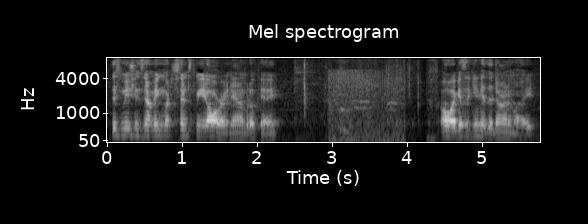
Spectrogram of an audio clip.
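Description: A man's voice: on the high side, quick pace, darkish tone, faint music behind. A young man narrating a video game as he plays, rambling and making self-mocking jokes. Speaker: gameplay commentator. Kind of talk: let's play commentary.

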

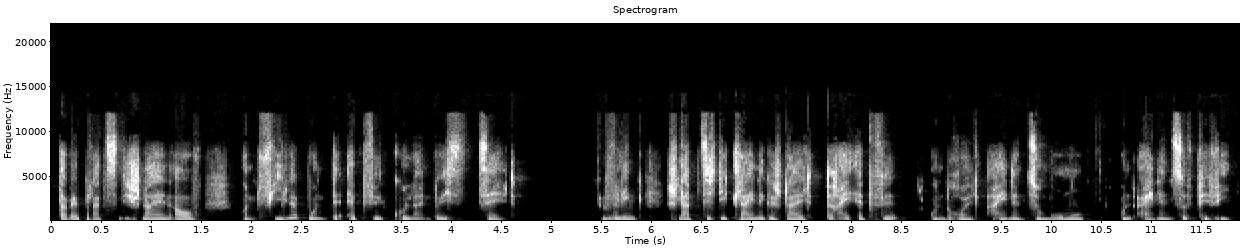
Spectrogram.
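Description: A woman author reading her children's storybook aloud in a lively, expressive way. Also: mid-range voice, husky.

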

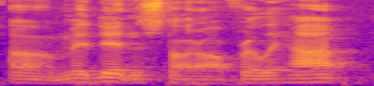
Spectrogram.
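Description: Filming at home on a phone camera, a food vlogger tastes and reviews spicy jerky, chewing with his mouth full, hiccuping, and rambling with lots of ums. His low voice moves little in pitch, comes at a moderate pace, and has a fairly bright tone, with a little hiss or hum in the recording.

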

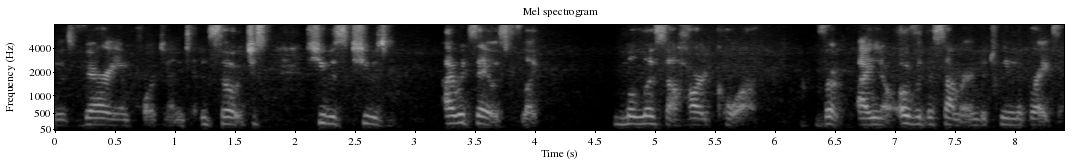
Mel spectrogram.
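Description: A woman in her forties from the United States, a film editor appearing as a guest, talks eagerly over a video call from her backyard. Her voice is fairly low, creaky, and a bit breathy, full of restarts and fillers, and the recording is rough.

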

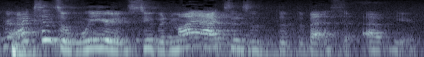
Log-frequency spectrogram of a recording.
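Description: A woman's voice: a little high, animated, brisk, crowd noise, natural voice. Woman playing a brash cocky American young man. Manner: brash, boastful, joking. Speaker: panel moderator and cosplayer. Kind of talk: in-character convention panel. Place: convention panel room. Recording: echoey room from far off, noise.

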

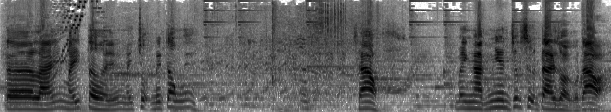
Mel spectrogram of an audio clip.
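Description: Brief: man as a loud, bragging young laborer, high voice. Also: moderate pace, long pauses, faint music behind. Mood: boastful. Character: boastful broke male laborer, young adult.

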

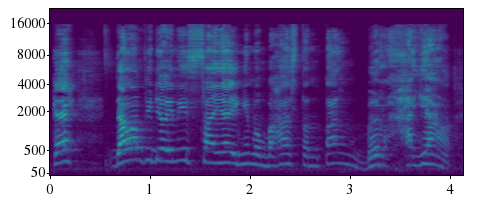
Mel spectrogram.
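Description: A man's voice: high-pitched, unhurried, fairly bright tone. A man giving a casual motivational talk, often asking his listeners rhetorical questions. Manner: casual, slangy delivery. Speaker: motivational speaker.

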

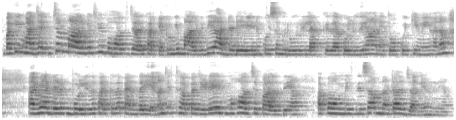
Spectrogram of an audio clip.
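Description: Young rural Punjabi woman, fast and high-pitched, rambling cooking-vlog chat in an echoey kitchen. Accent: rural Malwa Punjabi. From Punjab, India. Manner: chatty, rambling, frequent filler tags. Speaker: cooking vlogger. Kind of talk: casual chat while cooking. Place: home kitchen.

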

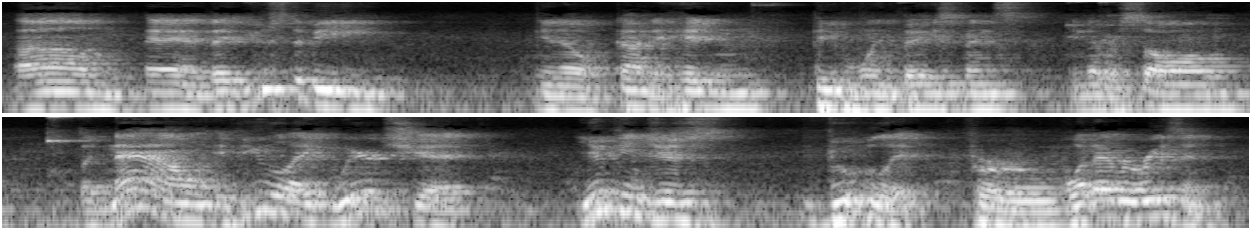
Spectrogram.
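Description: A man's voice: medium pitch, unhurried, slight background noise. A young adult male stand-up comedian telling exasperated, profane stories at an open mic. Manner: animated, profane, exasperated storytelling. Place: small comedy club stage. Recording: echoey room, distant mic, faint ambience.

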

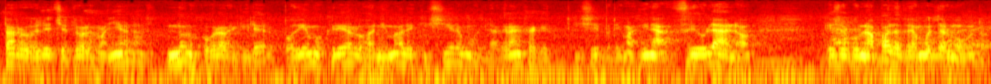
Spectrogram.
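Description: Gravelly older Italian-born man in an echoey room. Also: medium pitch. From Italy. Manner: animated storyteller, addresses listener directly. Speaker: local historian guide. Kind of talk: storytelling interview. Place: small indoor room with air conditioner. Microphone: camera close in front. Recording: echoey room with faint noise.

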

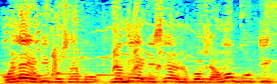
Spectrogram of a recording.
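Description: A young man with a Nigerian accent playing an indignant disguised onion trader in a comedy skit, loud, emphatic and repetitive. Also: very high-pitched, very fast, a loud crowd. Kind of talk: broad comedy skit acting. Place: unpaved street, outdoors. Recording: loud music over outdoor camera sound. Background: music.

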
